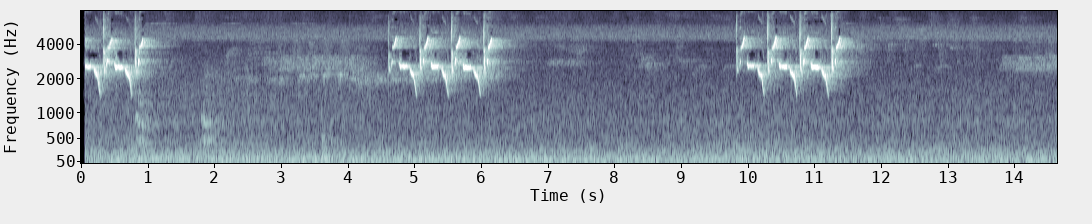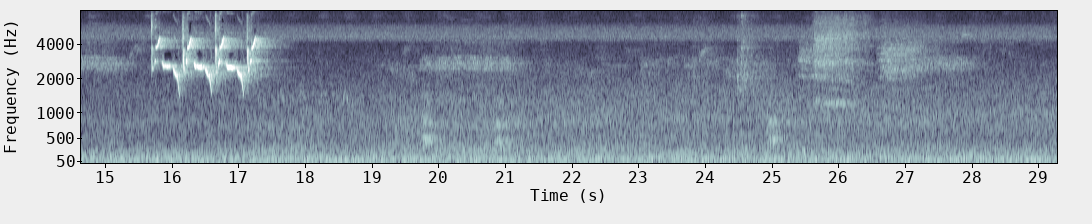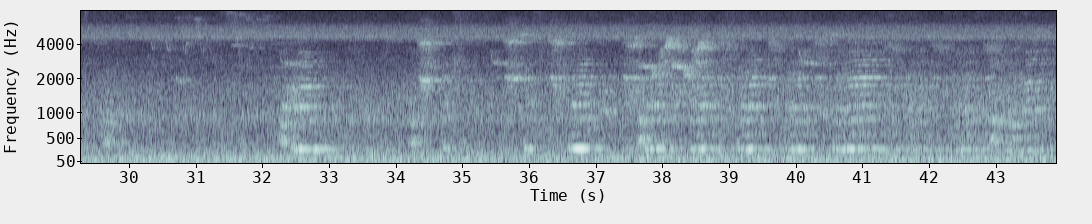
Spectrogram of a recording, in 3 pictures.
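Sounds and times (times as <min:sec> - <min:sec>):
bird singing downward notes: 0:00.1 - 0:01.3, 0:02.8 - 0:07.6, 0:09.8 - 0:12.2, 0:15.4 - 0:17.6
steady high hiss: 0:00.1 - 0:43.9
softer bird calls: 0:23.8 - 0:28.1.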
